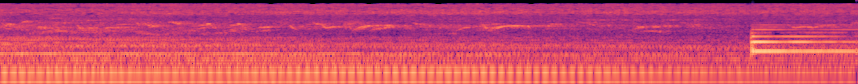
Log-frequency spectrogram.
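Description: Soft ambient background music of sustained, steady tones, with a new chord coming in near the end.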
